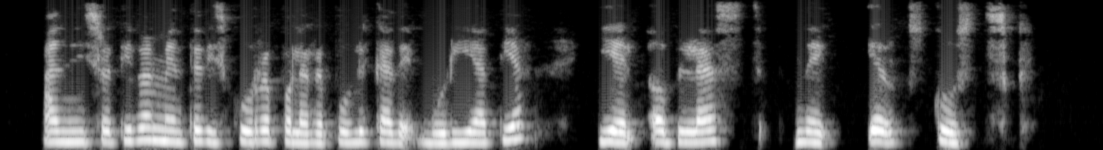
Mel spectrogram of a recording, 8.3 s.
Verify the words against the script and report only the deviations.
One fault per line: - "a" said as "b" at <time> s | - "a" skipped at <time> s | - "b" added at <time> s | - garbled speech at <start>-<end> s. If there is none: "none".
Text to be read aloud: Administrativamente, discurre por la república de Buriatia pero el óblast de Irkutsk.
- "pero" said as "y" at 4.5 s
